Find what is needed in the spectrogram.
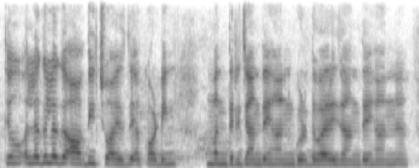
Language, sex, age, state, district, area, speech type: Punjabi, female, 18-30, Punjab, Muktsar, rural, spontaneous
